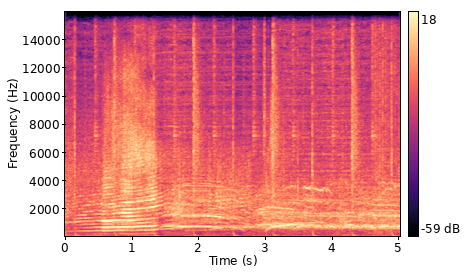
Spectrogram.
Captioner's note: crowd cheering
